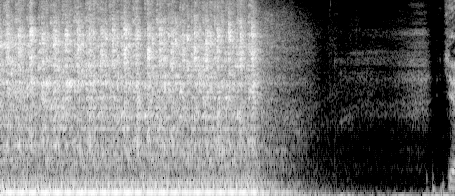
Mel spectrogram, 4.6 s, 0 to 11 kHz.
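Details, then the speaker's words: Rebuilt Chevy 283 V8 just installed in a 1965 Nova Wagon, first start with one exhaust side unbolted: loud, harsh, blatting raw exhaust; open exhaust pipe on one side, needs exhaust shop. "that sounds terrible one side uncorked anyway well it's up and running at least we just got to take it to the exhaust shop they'll fix it up for me"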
